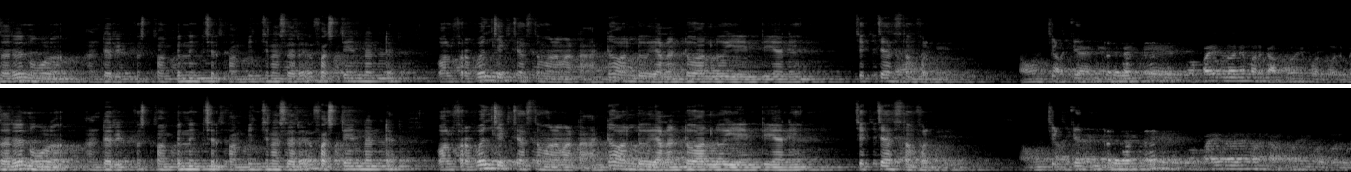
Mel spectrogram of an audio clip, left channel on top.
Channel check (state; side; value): quieter; left; 6.4 dB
